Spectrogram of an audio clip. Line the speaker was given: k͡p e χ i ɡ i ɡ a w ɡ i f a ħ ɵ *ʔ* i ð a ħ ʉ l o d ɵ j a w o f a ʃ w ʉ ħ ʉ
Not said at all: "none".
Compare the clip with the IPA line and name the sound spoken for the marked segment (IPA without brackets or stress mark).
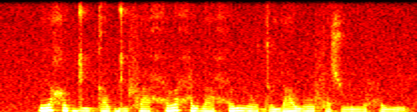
ħ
